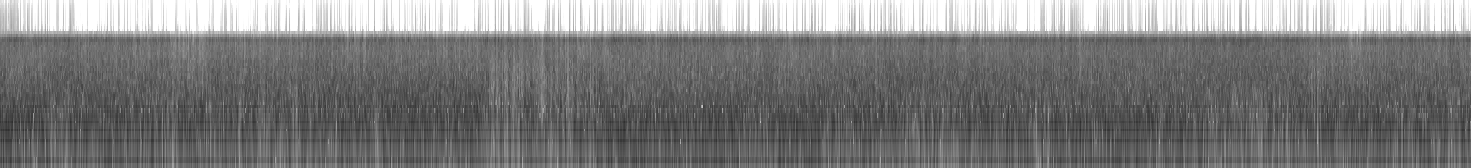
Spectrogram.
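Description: Loud, steady wind noise buffeting the microphone aboard a sailing yacht, drowning out everything else.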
